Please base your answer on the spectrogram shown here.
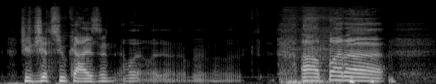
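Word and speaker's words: Jujutsu Kaisen: This isn't actually I say Juju Kaizen. That's not It's Jujitsu Kaizen.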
